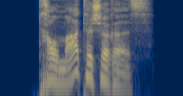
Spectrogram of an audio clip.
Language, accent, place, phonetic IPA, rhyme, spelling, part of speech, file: German, Germany, Berlin, [tʁaʊ̯ˈmaːtɪʃəʁəs], -aːtɪʃəʁəs, traumatischeres, adjective, De-traumatischeres.ogg
- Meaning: strong/mixed nominative/accusative neuter singular comparative degree of traumatisch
